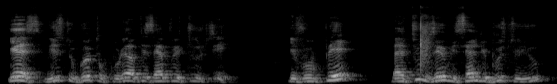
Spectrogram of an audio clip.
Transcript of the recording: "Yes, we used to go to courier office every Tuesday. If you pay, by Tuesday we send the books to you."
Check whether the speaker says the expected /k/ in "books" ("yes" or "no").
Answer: no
